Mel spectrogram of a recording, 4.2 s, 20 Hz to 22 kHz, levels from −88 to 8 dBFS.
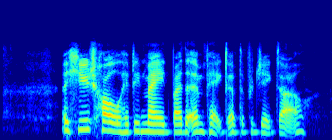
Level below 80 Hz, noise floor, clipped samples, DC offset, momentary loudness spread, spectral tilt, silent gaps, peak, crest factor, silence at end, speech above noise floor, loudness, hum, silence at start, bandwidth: -78 dBFS; -64 dBFS; under 0.1%; under 0.1%; 15 LU; -4 dB/octave; none; -8 dBFS; 22 dB; 0.35 s; 34 dB; -30 LUFS; none; 0.75 s; 7.8 kHz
